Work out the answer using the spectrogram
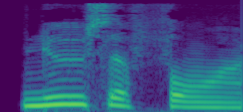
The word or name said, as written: nuciform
